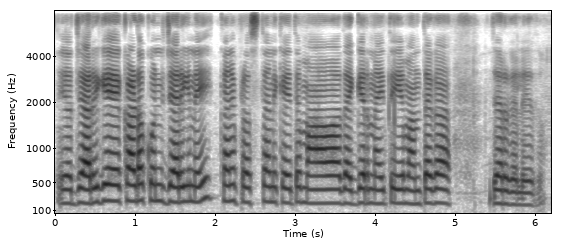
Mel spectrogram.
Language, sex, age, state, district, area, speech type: Telugu, female, 30-45, Telangana, Warangal, rural, spontaneous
